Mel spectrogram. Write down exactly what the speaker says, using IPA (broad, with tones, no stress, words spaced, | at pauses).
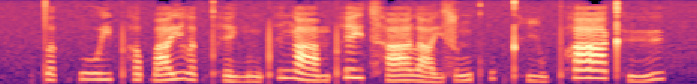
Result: t̪ɐ˨˥k̚ puː˧j pʰɐ˨p̚aː˨˥j lɐ˨k̚pʰe˨˩jn̪ʊ˨˩ŋpʰɪ˥ŋ aː˨mpʰe˥j t͡sʰaː˨˧laː˨˩j sʊ˨˥ŋkʷʰɐ˥k̚ t̪ʰiː˨˩w pʰaː˥kʰyː˨˥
